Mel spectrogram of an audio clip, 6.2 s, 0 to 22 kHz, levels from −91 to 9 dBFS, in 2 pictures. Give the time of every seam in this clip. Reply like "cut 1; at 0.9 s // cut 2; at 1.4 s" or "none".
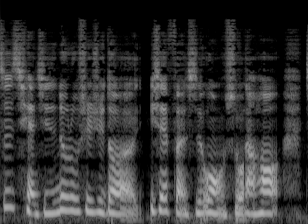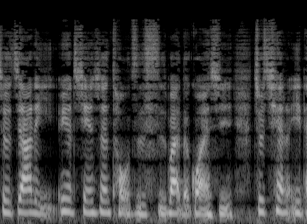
cut 1; at 2.4 s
